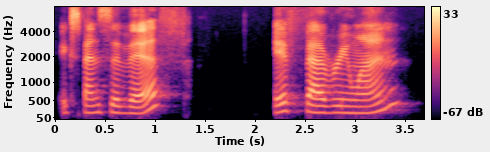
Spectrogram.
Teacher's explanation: So I might hear a little bit of that F sound on everyone.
